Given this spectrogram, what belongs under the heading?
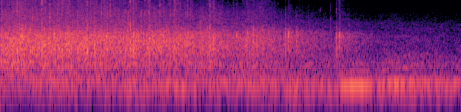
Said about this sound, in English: All right, give yourselves a round of applause. Good job. You can have a seat.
